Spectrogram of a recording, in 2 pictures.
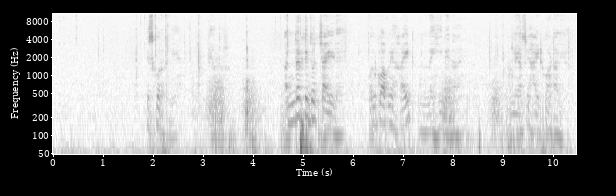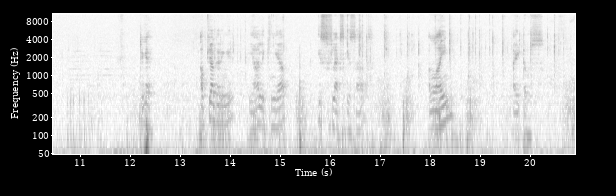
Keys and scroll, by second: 1.1 ctrl+z, 1.6 ctrl+c, 2.3 ctrl+v, 2.8 ctrl+s, 8.9 ctrl+s, 9.3 alt+Tab.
